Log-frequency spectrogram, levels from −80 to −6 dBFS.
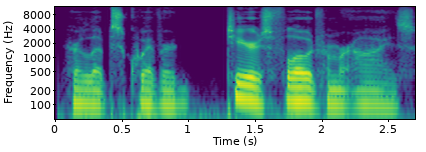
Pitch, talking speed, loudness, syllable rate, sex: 105 Hz, 180 wpm, -19 LUFS, 5.0 syllables/s, male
